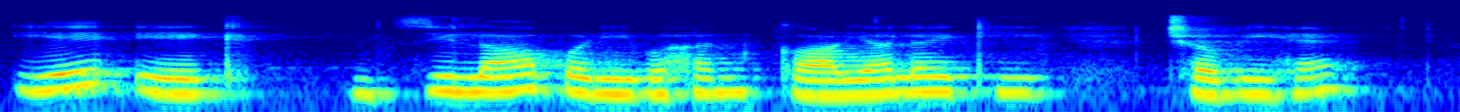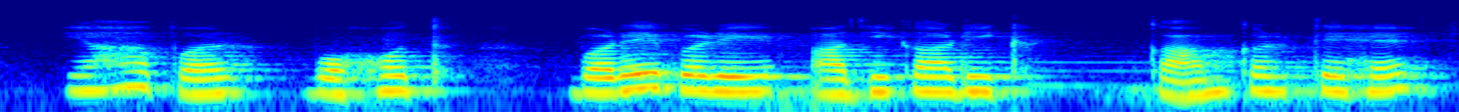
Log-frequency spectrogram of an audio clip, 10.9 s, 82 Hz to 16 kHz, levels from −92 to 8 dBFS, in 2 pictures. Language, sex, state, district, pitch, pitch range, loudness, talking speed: Hindi, female, Bihar, Kishanganj, 215 Hz, 200-225 Hz, -27 LUFS, 90 wpm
